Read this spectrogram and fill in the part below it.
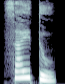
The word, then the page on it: ಸೈತು: Kannada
